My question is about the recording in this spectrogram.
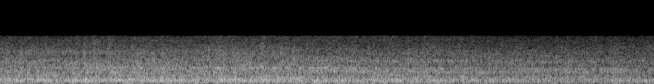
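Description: An Audi Q5 SUV driving slowly along a cobbled street: a steady engine and tyre rumble that eases slightly near the end as the car moves away.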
